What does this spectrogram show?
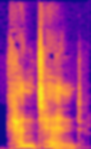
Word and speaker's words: content: Here this part is unstressed. This syllable is unstressed, and tent is a stress. Content.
